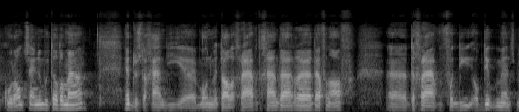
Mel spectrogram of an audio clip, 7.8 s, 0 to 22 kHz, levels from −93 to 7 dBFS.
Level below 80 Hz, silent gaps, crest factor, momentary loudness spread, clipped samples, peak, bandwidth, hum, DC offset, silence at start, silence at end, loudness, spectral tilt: -82 dBFS; none; 20 dB; 13 LU; under 0.1%; -14 dBFS; 15 kHz; none; under 0.1%; 0 s; 0 s; -34 LUFS; -3.5 dB/octave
